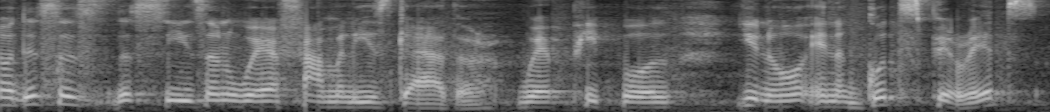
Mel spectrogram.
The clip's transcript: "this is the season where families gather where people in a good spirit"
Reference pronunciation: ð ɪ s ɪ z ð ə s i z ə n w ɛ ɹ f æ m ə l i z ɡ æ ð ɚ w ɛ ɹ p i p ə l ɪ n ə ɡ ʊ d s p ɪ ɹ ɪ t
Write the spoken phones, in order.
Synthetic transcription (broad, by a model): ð ɪ s ɪ z ð ə s i z ə n w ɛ ɹ f æ m ə l i z ɡ æ ð ɚ w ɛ ɹ p i p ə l ɪ n ə ɡ ʊ d s p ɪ ɹ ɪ t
